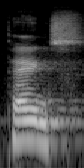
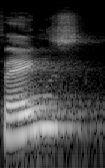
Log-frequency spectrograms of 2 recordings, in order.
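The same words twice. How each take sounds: First: It starts with a puffed, stop-like 'th' sound. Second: It starts with a hissing 'th', between s and t. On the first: The speaker calls it wrong. "हम इसे ऐसे pronounce करते हैं थैंक, थैंक्स" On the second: The speaker calls it right. "ये proper pronunciation है"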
